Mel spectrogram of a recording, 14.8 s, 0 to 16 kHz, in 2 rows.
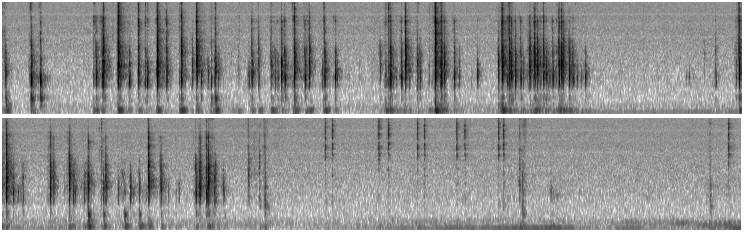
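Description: Fingertips of both hands type on a white Royal Kludge RK61 60% mechanical keyboard with plastic keycaps, RGB backlight, lubed red linear switches and a hollow plastic case. Quick bursts of short, crisp clacks run in clusters separated by brief pauses, with a bright tone and almost no ring. After about ten seconds the typing thins to sparse, quieter taps over a faint low hum.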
